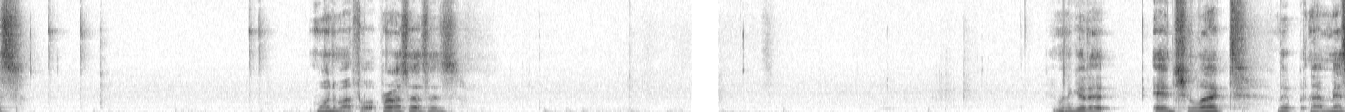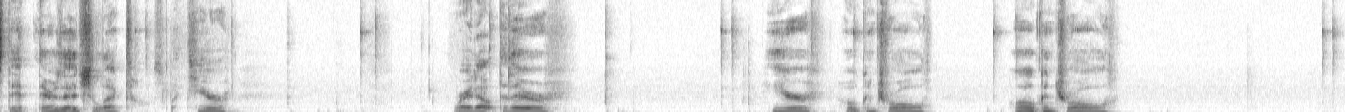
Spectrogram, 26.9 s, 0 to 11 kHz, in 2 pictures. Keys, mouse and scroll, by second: 0.6 click, 2.6 click, 2.7 click, 3.3 click, 3.4 click, 3.9 click, 7.1 Insert, 8.2 Pause, 10.8 click, 10.9 click, 13.5 click, 13.6 click, 14.8 click, 17.1 ctrl+right click, 18.5 shift+middle click, 20.7 click, 22.0 ctrl+right click, 23.4 ctrl+right click, 26.7 click, 26.8 click.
